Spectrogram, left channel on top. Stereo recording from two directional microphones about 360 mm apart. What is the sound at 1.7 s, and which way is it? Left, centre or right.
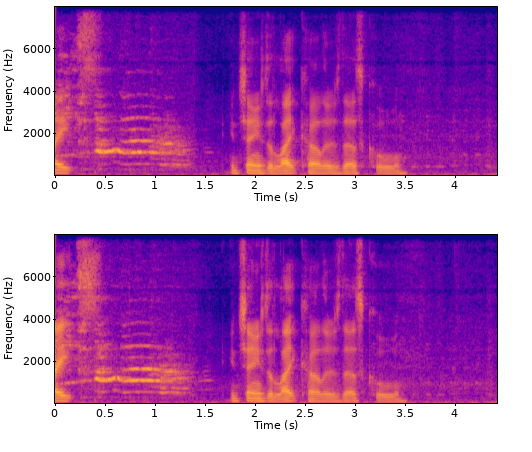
Speech, centre.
